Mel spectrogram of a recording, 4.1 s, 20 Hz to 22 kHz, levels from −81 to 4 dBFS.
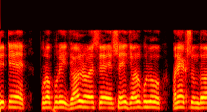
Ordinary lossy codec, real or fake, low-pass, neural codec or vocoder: AAC, 32 kbps; fake; 7.2 kHz; codec, 16 kHz, 2 kbps, FreqCodec, larger model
